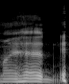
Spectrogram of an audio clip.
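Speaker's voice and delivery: mock casual, offhand tone. Retelling a movie character's reaction to a head wound: imitating a nonchalant reaction. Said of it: "real nonchalantly".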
